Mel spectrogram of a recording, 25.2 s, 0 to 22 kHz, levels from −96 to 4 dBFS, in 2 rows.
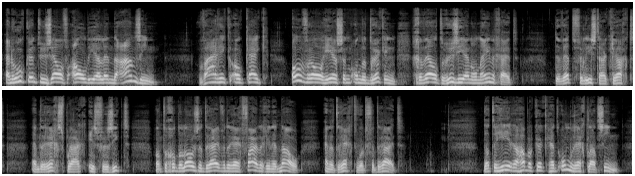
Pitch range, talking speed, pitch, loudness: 140-185 Hz, 125 wpm, 160 Hz, -19 LUFS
